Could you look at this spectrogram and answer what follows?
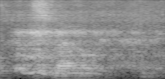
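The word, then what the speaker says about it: Smaug: um desolation of smell smell is apparently how it's pronounced um smell the dragon smoke small smell yep he's heading off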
